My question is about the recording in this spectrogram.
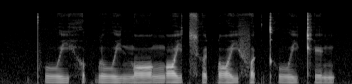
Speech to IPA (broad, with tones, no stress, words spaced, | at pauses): pʰuː˨j hʊ˥k̚luː˨jn̪ɔː˨˧ ŋɔː˥jt͡sʰɵ˧t̚ɔː˨˥j fɐ˨˥k̚t̪ʰuː˨jkʰɪ˨ŋ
